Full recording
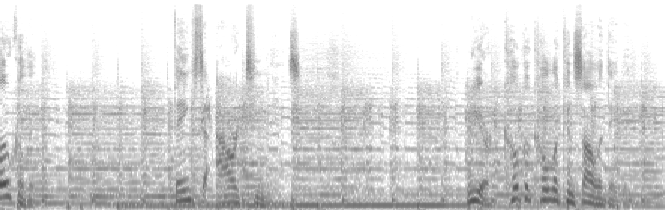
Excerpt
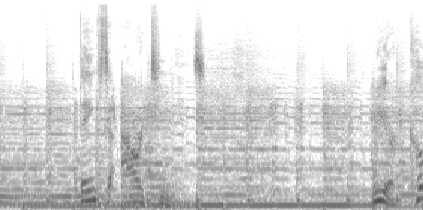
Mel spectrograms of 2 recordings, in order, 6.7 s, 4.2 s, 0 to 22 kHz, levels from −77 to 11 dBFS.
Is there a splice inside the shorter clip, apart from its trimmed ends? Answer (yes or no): no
